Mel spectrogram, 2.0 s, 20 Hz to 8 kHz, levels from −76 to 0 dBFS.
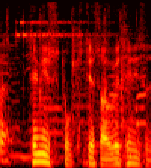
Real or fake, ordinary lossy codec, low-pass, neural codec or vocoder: real; none; none; none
